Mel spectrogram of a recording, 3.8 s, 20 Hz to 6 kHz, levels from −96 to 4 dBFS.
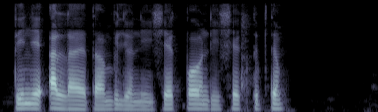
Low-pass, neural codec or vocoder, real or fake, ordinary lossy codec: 5.4 kHz; none; real; MP3, 48 kbps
